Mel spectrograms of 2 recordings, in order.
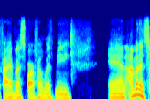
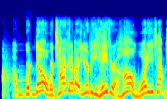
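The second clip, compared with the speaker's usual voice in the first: high, worked-up dad cutting in; flustered protest; 11 semitones higher, 5 dB louder, faster than usual. Retold or imitated. Dad arguing with his daughter about her behavior, retold flustered protest. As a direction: re-enact a rattled parent pushing back.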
